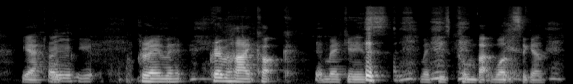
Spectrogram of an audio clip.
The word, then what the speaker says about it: Hickok: I think it's Kramer, and I think it's pronounced Hickok. Yeah, Kramer Highcock making his comeback once again.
